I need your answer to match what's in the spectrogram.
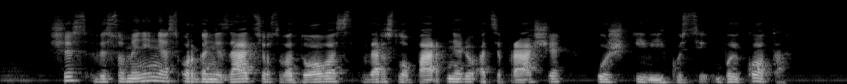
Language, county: Lithuanian, Kaunas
